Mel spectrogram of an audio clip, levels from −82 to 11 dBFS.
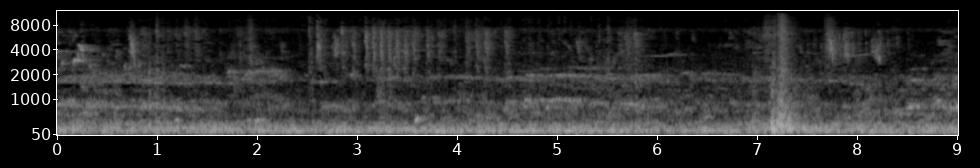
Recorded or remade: remade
